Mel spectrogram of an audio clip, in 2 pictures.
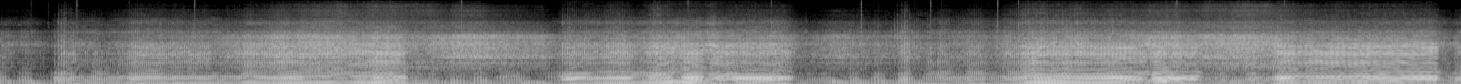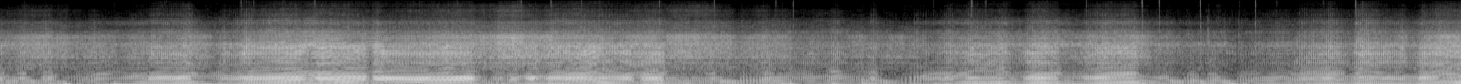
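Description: KTM enduro motorcycle engine revving up and dropping back over and over as the rider accelerates, shifts and brakes through the bends of a dirt track, heard from a helmet-mounted camera with a steady low wind rumble on the microphone.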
